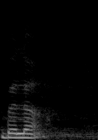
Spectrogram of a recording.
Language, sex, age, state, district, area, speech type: Kannada, female, 18-30, Karnataka, Davanagere, urban, read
